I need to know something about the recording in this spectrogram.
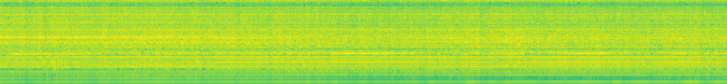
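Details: Echo string trimmer two-stroke powerhead after replacing an incorrect carburetor gasket, nothing else changed: smooth, steady high-pitched buzz at even speed with no stumbling or surging; runs properly.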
